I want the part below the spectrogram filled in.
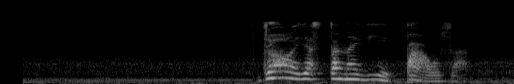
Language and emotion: Russian, angry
